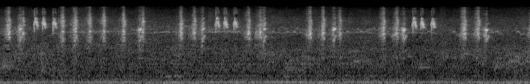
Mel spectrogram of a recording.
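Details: Swallow chicks being reared, giving high thin twittering begging calls in quick clustered bursts, short peeps repeated rapidly with brief pauses between groups.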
